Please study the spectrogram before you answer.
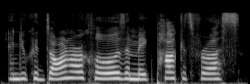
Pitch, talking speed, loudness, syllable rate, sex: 260 Hz, 265 wpm, -16 LUFS, 5.8 syllables/s, female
